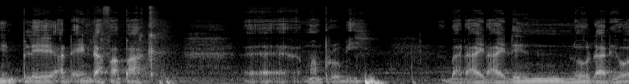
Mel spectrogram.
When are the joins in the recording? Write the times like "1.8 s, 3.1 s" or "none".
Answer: 4.8 s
